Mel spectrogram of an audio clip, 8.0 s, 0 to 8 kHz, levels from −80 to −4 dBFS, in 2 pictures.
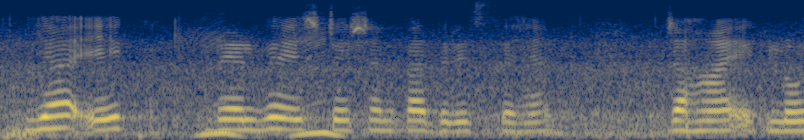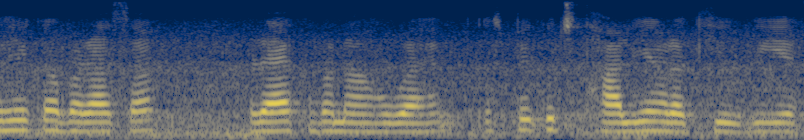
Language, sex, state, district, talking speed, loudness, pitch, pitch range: Kumaoni, female, Uttarakhand, Uttarkashi, 170 wpm, -22 LUFS, 200 Hz, 190-215 Hz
